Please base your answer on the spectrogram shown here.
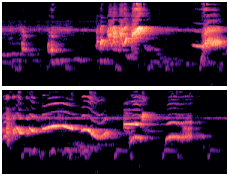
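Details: Song of a kacer, the oriental magpie-robin, in a bird-keeping context: bright whistled phrases mixing harsh buzzy notes with long sweeping slurred whistles that rise and dip, delivered in quick bursts.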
